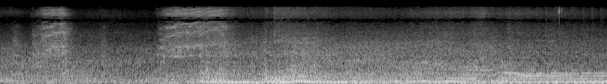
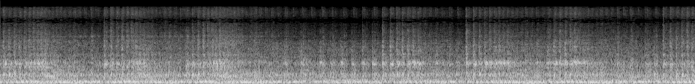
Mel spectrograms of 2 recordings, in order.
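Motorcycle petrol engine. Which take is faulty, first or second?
second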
